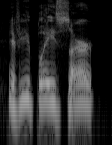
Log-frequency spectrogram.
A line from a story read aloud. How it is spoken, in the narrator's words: faltered Robert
